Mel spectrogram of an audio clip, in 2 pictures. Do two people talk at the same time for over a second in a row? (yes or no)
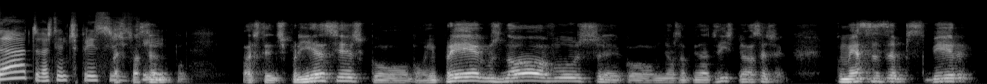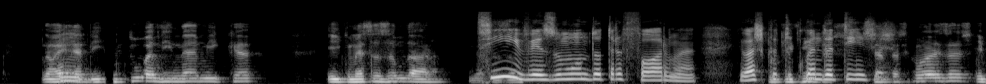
yes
